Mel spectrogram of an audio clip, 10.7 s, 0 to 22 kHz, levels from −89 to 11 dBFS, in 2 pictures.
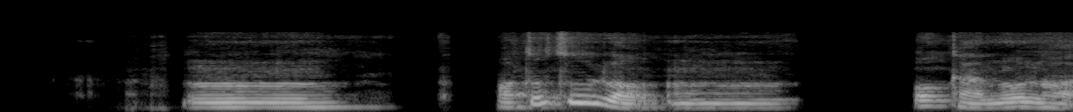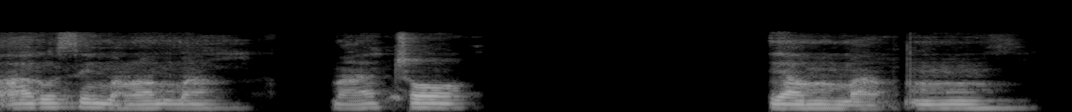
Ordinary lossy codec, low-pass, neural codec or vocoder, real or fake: none; none; codec, 16 kHz, 8 kbps, FreqCodec, smaller model; fake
